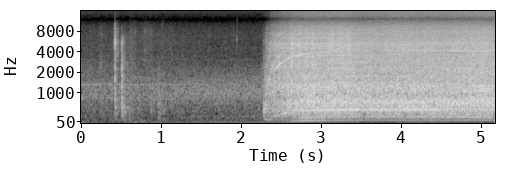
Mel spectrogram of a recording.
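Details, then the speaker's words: Bissell PowerForce Turbo vacuum after hair was cleared from the brush bar and the burnt drive belt was replaced: the motor spins up to a steady, even hum with no rattles or flapping. Normal running. "all ready to go just needs a good cleaning and vacuums a-okay"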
